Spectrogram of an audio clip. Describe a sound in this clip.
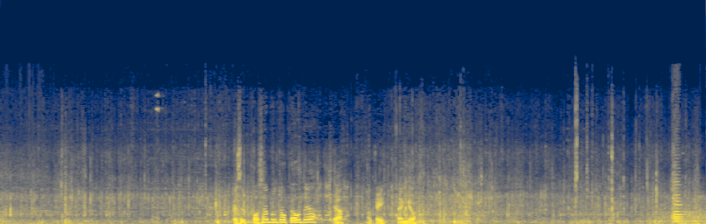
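Bicycle tyres roll over rough dirt and gravel.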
